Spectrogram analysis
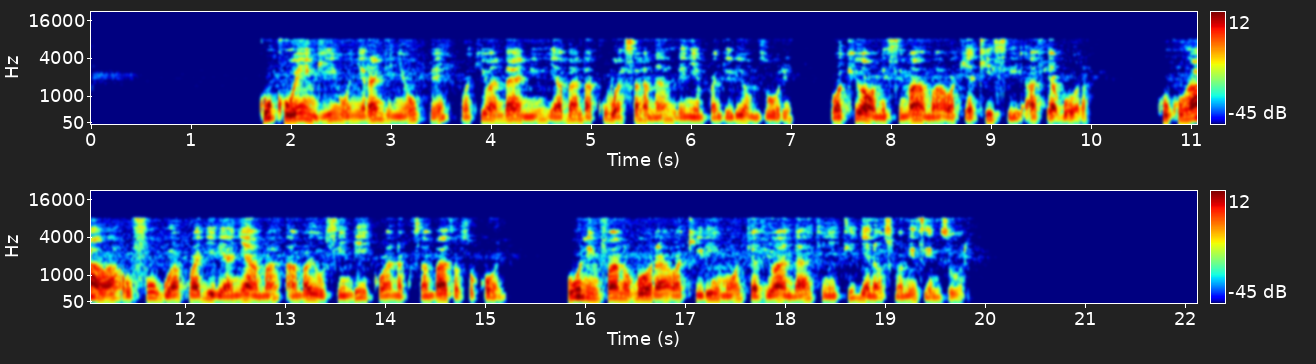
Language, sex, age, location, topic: Swahili, male, 25-35, Dar es Salaam, agriculture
